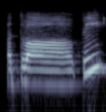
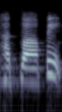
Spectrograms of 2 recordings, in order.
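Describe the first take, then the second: First: The vowel after 'tv' is long. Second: The vowel after 'tv' is short. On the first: The speaker calls it right. "ದೀರ್ಘ ಇದೆ" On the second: The speaker calls it wrong. "ಹತ್ವಾಪಿ ಅನ್ಬೇಡಿ, ತಪ್ಪು"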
